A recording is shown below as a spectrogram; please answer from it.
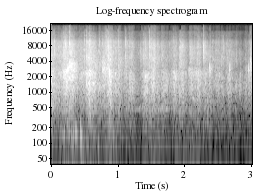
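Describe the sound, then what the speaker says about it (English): A conference audience applauds, a dense burst of clapping that swells early and then gradually thins over a few seconds. "round of applause"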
